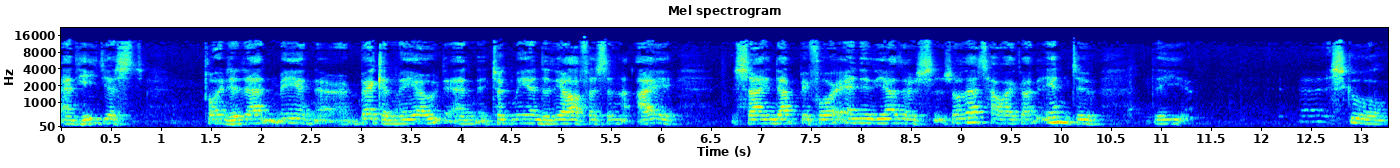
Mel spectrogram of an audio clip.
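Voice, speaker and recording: A man with a Canadian accent at high pitch, fairly slow pace with long, frequent pauses, over noticeable background noise. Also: ordinary pitch variation. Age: 80s+. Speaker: former aircraft mechanic; World War Two veteran worker. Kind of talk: oral history interview answer.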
